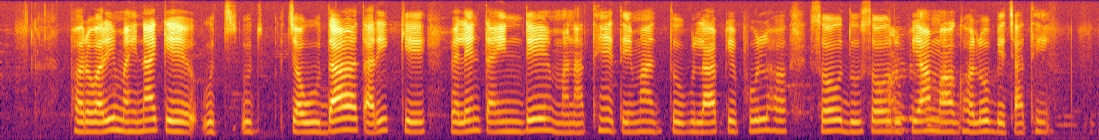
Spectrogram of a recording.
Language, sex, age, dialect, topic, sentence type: Chhattisgarhi, female, 25-30, Eastern, agriculture, statement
